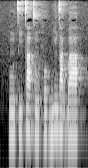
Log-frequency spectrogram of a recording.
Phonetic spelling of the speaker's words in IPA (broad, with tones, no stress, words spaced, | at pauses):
ũ˨ti˨˦ ta˧tũ˨ fo˧ ɡ͡bĩ˦da˦ɡ͡ba˦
